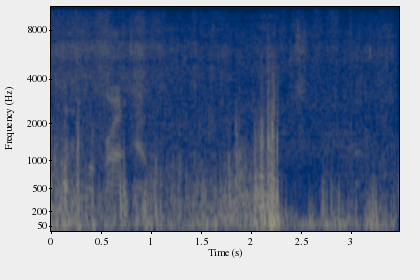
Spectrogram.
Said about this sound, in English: It was really windy.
